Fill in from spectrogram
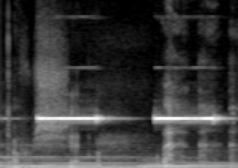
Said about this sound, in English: There's a fire alarm in this. Oh no. Oh my god. And there appears to be a fire alarm going off.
